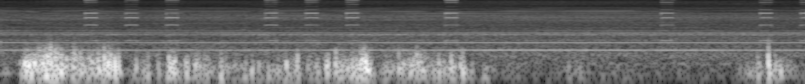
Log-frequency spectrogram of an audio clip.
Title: Fujitsu Siemens Beeps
